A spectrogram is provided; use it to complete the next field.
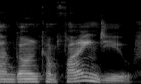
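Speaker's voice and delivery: usual speaking voice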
